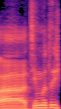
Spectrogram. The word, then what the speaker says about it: Timothée: It's not pronounced Timothy. It's pronounced Timothée Chalamet. Something like that, but then think about someone saying that in with a French accent, and that's how it's pronounced.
